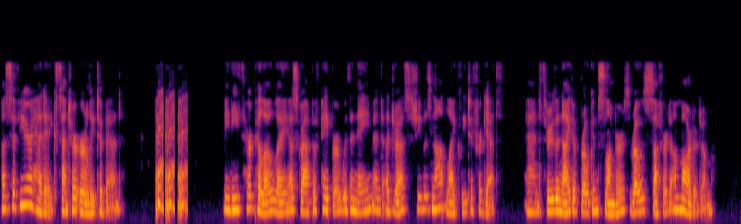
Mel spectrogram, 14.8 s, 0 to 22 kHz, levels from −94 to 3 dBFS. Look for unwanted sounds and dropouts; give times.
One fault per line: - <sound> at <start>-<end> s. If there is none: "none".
- laugh at 3.1-3.8 s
